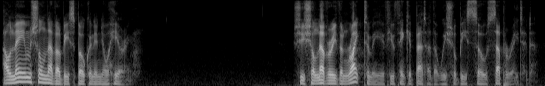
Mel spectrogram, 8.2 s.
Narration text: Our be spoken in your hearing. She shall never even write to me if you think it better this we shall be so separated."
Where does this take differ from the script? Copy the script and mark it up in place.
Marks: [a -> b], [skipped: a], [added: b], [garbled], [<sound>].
Our [added: name shall never] be spoken in your hearing. She shall never even write to me if you think it better [this -> that] we shall be so separated."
